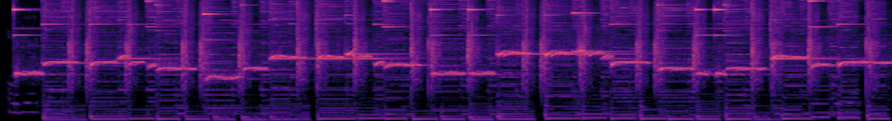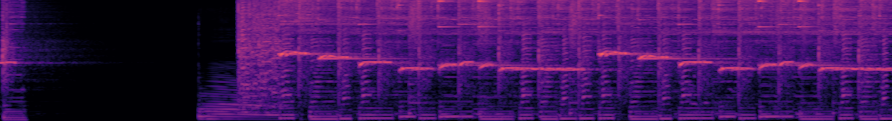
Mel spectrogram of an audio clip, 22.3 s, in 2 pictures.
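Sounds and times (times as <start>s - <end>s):
Christmas logo jingle: 0.1s - 11.9s, 14.2s - 22.2s.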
